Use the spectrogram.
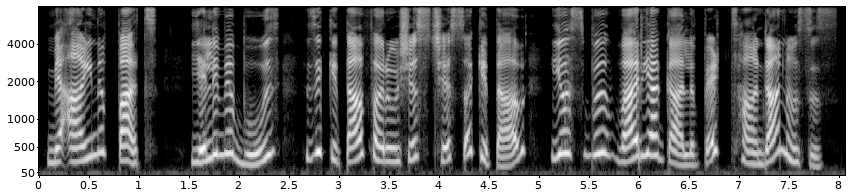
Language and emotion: Kashmiri, happy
